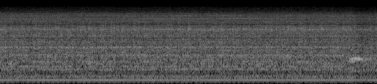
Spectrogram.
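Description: A stand mixer whips egg whites with cooked sugar for Italian meringue, giving a steady, fairly loud motor whir with a constant hum and no talking.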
